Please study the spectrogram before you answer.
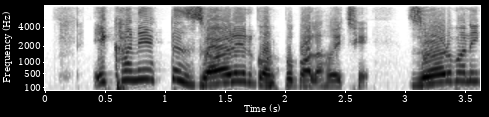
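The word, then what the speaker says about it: Tsar: আর এই উচ্চারণটা হচ্ছে জার, যেখানে টিটা সাইলেন্ট থাকবে।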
